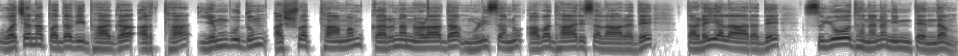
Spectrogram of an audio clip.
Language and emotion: Kannada, neutral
